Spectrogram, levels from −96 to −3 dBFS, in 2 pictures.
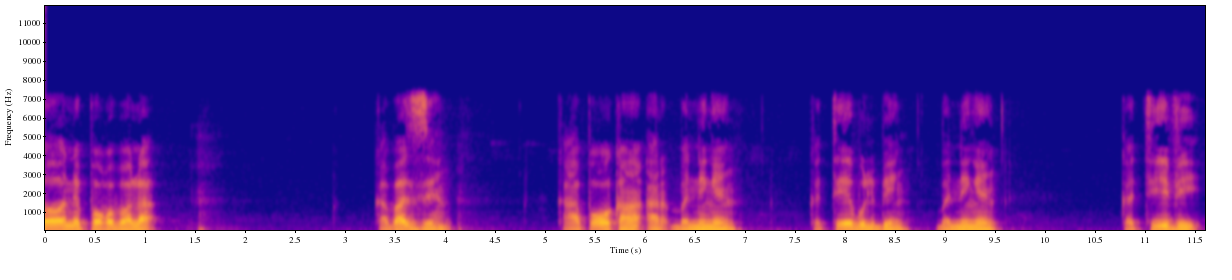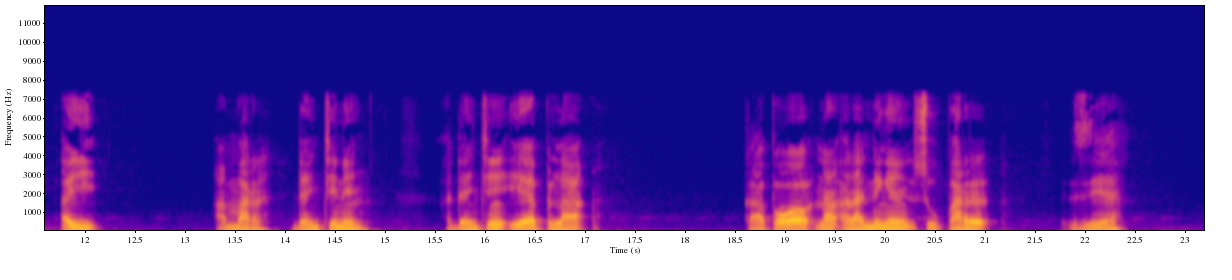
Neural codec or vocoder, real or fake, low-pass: none; real; 7.2 kHz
